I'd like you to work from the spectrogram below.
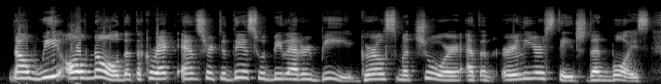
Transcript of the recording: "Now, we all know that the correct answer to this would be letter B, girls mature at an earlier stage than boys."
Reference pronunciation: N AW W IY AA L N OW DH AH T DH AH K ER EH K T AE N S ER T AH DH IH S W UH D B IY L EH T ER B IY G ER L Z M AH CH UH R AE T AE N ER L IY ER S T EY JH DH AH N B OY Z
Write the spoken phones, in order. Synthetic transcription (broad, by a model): N AW W IY AA L N OW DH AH T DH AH K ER EH K T AE N S ER T AH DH IH S W UH D B IY L EH T ER B IY G ER L S M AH CH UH R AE T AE N ER L IY ER S T EY JH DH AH N B OY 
